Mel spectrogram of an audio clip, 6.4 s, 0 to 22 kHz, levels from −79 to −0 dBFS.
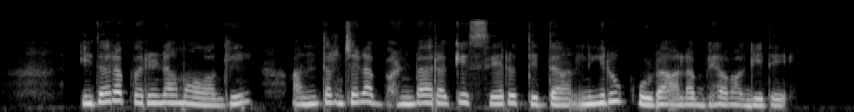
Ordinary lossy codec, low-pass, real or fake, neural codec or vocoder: AAC, 64 kbps; 10.8 kHz; fake; codec, 24 kHz, 3 kbps, HILCodec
